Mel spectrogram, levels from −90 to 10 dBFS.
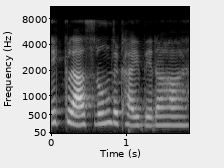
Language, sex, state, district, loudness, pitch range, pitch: Hindi, female, Uttarakhand, Uttarkashi, -18 LUFS, 230-275 Hz, 235 Hz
